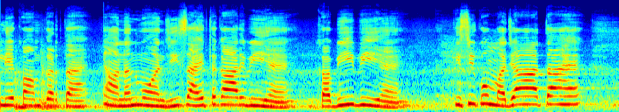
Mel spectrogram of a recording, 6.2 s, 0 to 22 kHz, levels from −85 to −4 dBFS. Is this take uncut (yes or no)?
no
